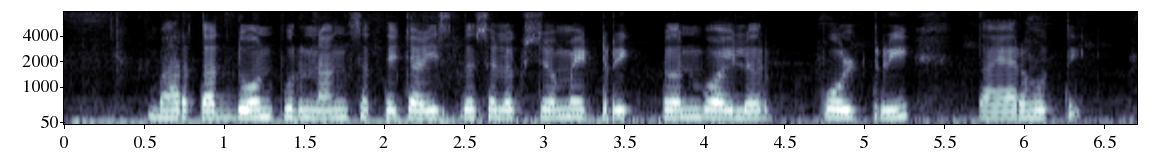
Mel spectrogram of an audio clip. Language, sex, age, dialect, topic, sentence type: Marathi, female, 41-45, Standard Marathi, agriculture, statement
